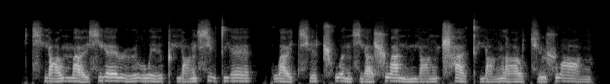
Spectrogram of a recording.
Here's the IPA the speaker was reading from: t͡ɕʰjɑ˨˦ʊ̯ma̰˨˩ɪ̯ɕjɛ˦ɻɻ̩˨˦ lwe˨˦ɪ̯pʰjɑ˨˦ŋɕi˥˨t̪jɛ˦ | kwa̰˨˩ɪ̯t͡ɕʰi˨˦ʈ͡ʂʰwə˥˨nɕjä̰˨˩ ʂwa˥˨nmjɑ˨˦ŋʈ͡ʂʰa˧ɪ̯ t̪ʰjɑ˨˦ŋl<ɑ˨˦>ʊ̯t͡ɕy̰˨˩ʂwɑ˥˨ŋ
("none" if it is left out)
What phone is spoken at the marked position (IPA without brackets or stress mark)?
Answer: ɑ˨˦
